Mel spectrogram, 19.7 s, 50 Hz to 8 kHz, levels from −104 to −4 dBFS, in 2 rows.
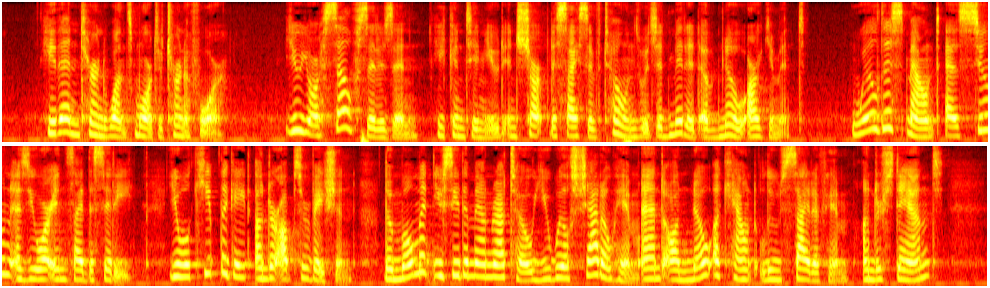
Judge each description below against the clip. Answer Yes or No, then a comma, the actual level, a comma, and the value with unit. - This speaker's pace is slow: No, average, 175 wpm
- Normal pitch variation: No, wide, 6.1 semitones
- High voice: Yes, high, 215 Hz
